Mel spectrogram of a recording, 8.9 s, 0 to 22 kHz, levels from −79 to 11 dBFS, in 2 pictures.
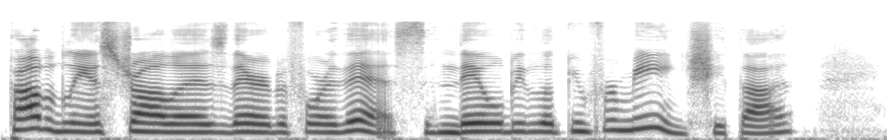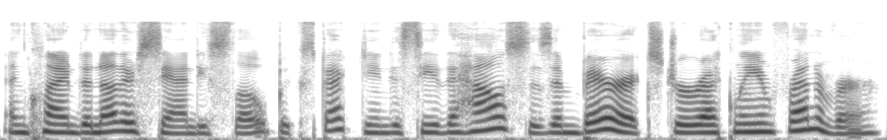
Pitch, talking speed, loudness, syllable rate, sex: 235 Hz, 215 wpm, -18 LUFS, 6.2 syllables/s, female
